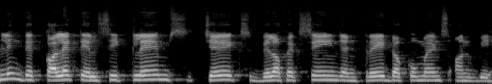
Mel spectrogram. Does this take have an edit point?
no; 0 cuts

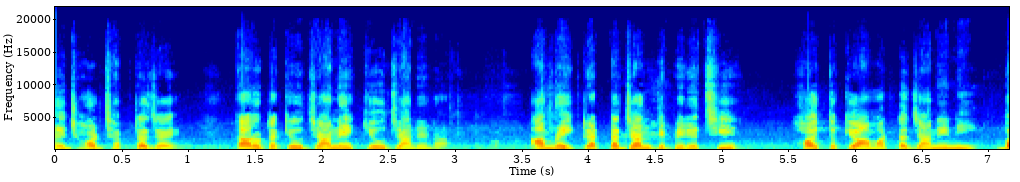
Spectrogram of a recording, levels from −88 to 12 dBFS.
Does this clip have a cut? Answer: no; 0 cuts

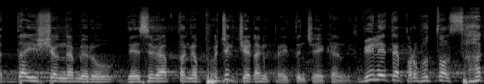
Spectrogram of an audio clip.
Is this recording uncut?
no; 1 cut; at 3.5 s

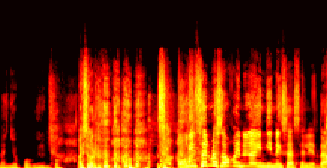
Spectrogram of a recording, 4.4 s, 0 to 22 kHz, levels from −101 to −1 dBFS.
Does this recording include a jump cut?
yes; 1 cut; at 2.4 s

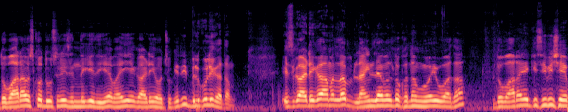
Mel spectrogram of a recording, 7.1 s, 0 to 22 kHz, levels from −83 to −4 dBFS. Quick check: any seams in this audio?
no; 0 cuts

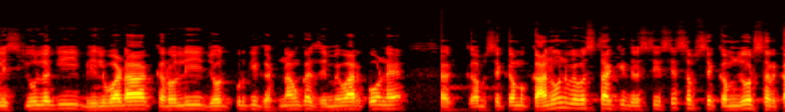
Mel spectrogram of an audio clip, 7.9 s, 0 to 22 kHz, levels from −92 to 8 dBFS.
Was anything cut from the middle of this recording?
yes; 1 cut; at 4.4 s

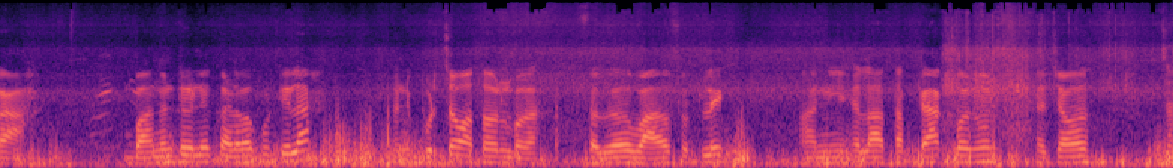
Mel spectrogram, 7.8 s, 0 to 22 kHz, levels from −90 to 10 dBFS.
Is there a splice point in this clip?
no; 0 cuts

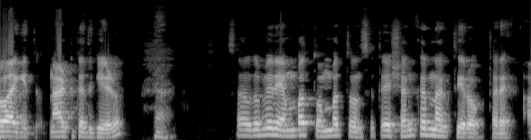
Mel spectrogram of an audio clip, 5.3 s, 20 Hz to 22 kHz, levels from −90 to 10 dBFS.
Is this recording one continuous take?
no; 1 cut; at 2.0 s

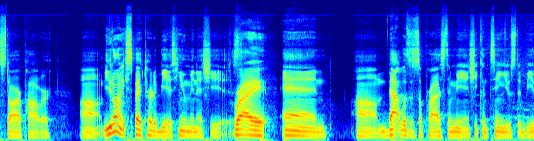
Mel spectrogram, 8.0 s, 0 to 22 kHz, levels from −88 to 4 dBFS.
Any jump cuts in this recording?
no; 0 cuts

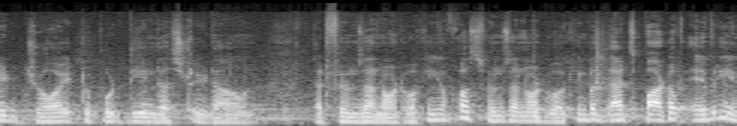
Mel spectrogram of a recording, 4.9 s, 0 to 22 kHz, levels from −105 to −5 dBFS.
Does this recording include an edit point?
no; 0 cuts

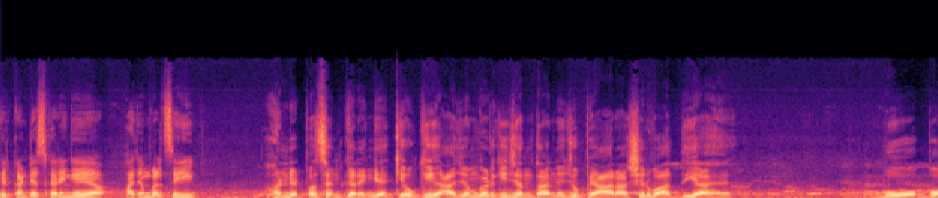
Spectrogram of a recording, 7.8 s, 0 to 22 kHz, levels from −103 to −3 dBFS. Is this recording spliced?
no; 0 cuts

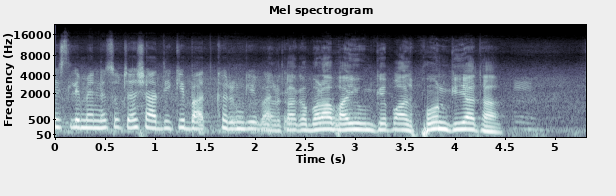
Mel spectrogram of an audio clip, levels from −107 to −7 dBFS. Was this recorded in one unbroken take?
no; 1 cut; at 2.3 s

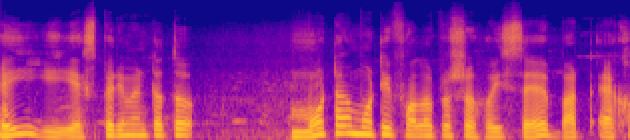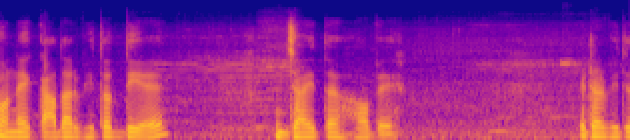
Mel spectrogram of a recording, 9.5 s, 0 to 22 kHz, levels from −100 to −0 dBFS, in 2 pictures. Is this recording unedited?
yes; 0 cuts

